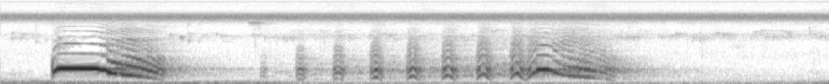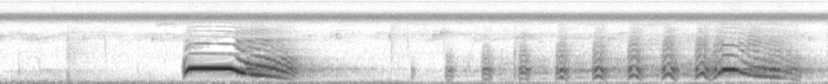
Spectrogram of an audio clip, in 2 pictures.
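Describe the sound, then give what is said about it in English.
A barred owl gives two rhythmic hoot series, each opening with a loud sliding call followed by a string of quicker, clipped hoots, with a steady insect buzz running underneath throughout. “Other barred owl sounds include a simple hoo-all and an ascending hoot series.”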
